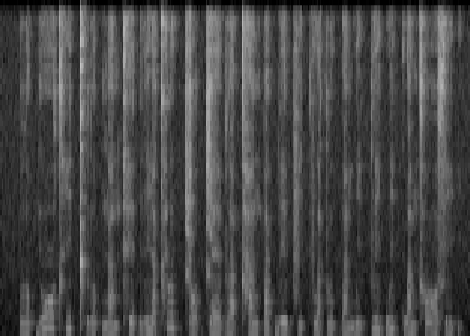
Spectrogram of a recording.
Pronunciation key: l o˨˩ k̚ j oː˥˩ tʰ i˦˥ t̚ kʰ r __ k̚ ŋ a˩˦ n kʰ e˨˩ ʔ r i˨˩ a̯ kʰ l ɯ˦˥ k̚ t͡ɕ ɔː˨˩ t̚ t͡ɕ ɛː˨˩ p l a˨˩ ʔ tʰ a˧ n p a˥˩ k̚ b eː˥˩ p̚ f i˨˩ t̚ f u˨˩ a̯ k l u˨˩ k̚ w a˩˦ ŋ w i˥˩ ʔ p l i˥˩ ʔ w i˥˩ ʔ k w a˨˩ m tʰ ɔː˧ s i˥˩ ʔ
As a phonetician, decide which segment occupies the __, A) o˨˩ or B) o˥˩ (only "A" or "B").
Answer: A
